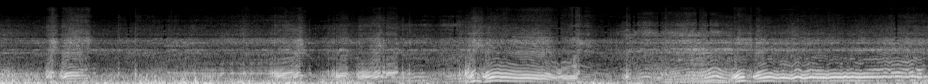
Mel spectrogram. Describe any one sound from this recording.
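A motorcycle engine revs hard and changes pitch as it rides.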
